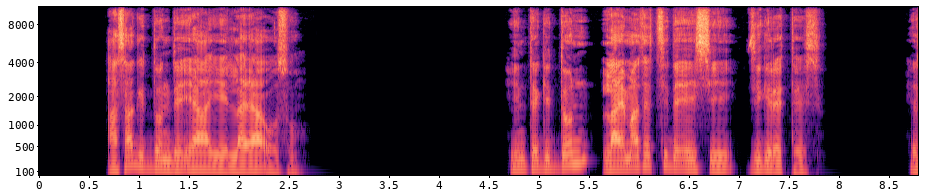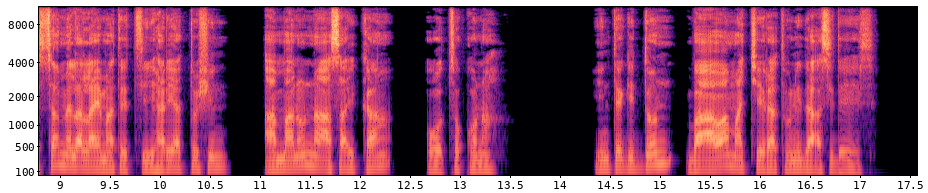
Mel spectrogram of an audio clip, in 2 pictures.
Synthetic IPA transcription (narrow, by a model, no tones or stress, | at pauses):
ʔɐsɐɡɪd̪ːɔnd̪ɛʔɪ̰jaːje̞ːlːɐjaːʔo̞̰ːsɔ̰ | hɪnt̪ːɛɡɪd̪ːɔnlɐjmɐt̪ɛt͡sːɪd̪ɛʔɛjsːiːzɪɡɪɾɛt̪ːe̞̰ːs | hɛsːɐmɛlɐlɐjmɐt̪ɛt͡sːiɦɐɾɪjɐt̪ːɔʃɪn | ʔɐmːɐnɔnːɐːsɐjkːɐ | ʔo̞ːt͡sːɔkːɔnɐ | hɪnt̪ːɛɡɪd̪ːɔnbɐawaːmɐt͡ʃːeːɾɐt̪ʊnɪd̪ɐːsɪd̪ɛʔe̞̰ːs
